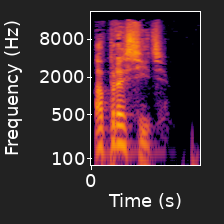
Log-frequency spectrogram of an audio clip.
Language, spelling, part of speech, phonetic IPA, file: Russian, опросить, verb, [ɐprɐˈsʲitʲ], Ru-опросить.ogg
- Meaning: 1. to question, to interrogate, to examine 2. to poll, to interrogate 3. to survey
